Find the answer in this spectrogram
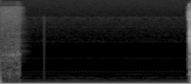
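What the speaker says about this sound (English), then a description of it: "So if we just go in here, we'll start with a sine wave" A steady pure sine tone from an Erica Synths Graphic VCO synthesizer module hums low and constant, with brief bursts of noise at the very start and end.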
